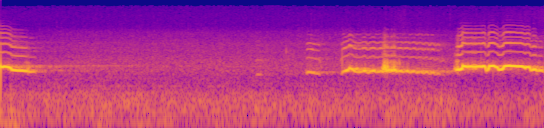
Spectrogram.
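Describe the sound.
A male owl sings at night to mark its territory, sending a few tonal, whistling calls over a faint, steady background hum. The calls waver in pitch and grow louder toward the end, with the last held longest.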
